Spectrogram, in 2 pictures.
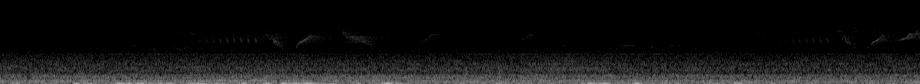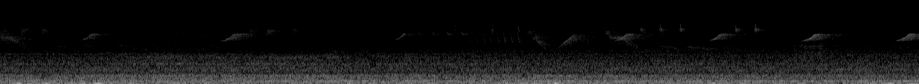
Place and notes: Taikos pr., Klaipėda, Lithuania - Soundscape on window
